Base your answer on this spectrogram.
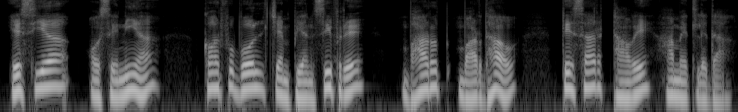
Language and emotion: Santali, neutral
